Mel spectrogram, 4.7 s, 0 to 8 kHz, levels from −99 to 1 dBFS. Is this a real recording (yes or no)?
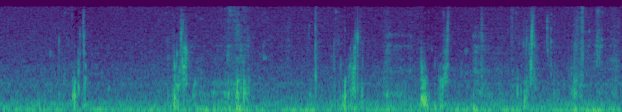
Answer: yes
